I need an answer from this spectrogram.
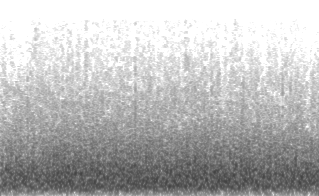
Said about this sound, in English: This is the noise produced by the LEM's ascent engine during a ground test.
